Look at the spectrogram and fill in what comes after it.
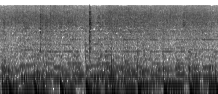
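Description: Onions, green chillies, curry leaves and turmeric sizzling in hot oil in a steel kadhai as they are stirred with a steel spoon, with one sharp clink of spoon on pan a little under two seconds in. Background music with a steady beat plays underneath.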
